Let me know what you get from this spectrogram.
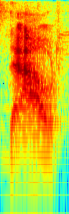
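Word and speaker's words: Dowd: Real simple name, two syllables. Dowed.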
